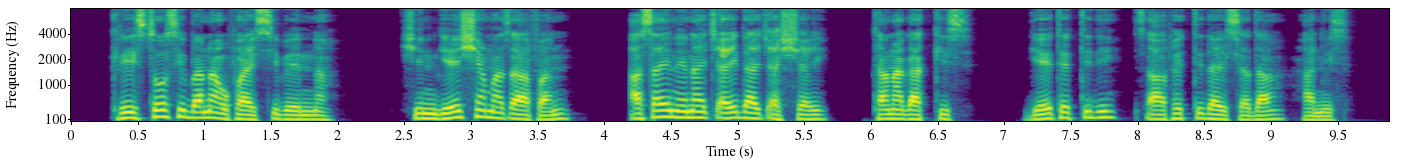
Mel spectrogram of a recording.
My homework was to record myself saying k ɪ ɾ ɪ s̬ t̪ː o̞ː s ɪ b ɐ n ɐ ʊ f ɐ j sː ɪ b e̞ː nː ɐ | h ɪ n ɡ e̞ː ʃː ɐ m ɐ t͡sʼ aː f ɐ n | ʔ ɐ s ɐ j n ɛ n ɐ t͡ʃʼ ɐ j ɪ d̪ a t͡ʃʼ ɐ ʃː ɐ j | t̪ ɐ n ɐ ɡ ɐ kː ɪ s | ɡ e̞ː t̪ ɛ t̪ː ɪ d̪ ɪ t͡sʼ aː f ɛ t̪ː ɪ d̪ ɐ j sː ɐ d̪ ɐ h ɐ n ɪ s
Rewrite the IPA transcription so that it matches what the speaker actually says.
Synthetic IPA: k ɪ ɾ ɪ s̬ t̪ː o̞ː s ɪ b ɐ n ɐ ʊ f ɐ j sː ɪ b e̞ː nː ɐ | ʃ ɪ n ɡ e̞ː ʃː ɐ m ɐ t͡sʼ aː f ɐ n | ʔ ɐ s ɐ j n ɛ n ɐ t͡ʃʼ ɐ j ɪ d̪ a t͡ʃʼ ɐ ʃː ɐ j | t̪ ɐ n ɐ ɡ ɐ kː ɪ s | ɡ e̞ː t̪ ɛ t̪ː ɪ d̪ ɪ t͡sʼ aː f ɛ t̪ː ɪ d̪ ɐ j sː ɐ d̪ ɐ h ɐ n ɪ s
